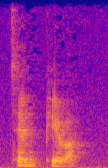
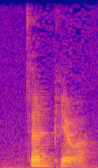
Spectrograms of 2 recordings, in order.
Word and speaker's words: tempura: from someone on my favorite snacks in Japan tempura in hiragana it's actually written as tenpura te n P you are a BOTS is pronounced tempura tempura and also do you member film a few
